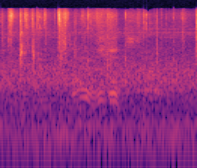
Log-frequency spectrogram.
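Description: Shoes squeak on a hard court.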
